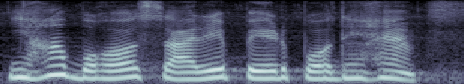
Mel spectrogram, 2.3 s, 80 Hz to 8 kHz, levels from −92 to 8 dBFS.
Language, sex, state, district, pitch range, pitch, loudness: Hindi, female, Jharkhand, Ranchi, 220-245 Hz, 225 Hz, -13 LUFS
